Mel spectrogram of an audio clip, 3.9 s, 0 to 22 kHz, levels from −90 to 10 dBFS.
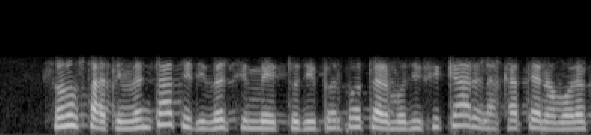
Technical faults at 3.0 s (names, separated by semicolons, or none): none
